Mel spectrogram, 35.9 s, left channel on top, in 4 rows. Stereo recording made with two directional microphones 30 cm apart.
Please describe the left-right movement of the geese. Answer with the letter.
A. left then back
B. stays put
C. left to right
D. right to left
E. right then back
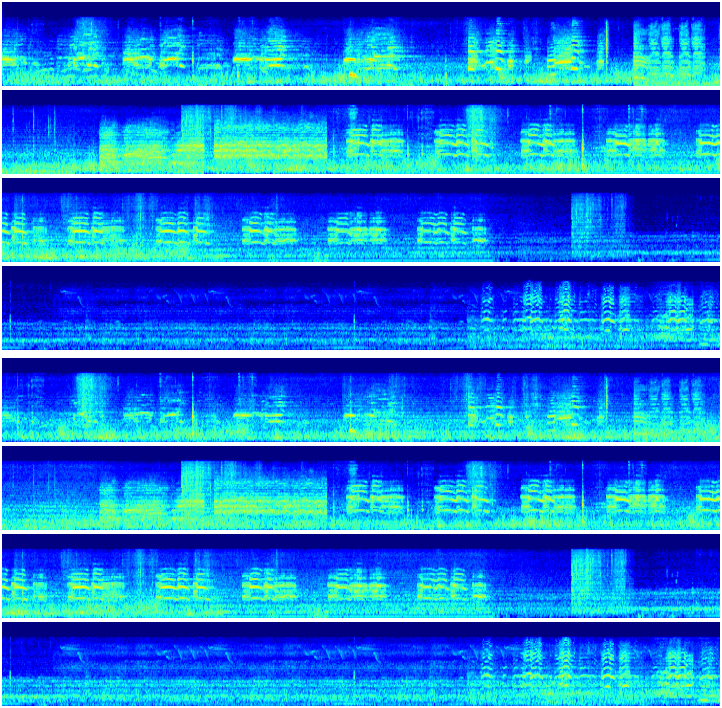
C.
